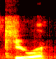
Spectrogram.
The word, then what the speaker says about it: Kira: It's Kira. Kira. But it's spelled how a Mexican would say it.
